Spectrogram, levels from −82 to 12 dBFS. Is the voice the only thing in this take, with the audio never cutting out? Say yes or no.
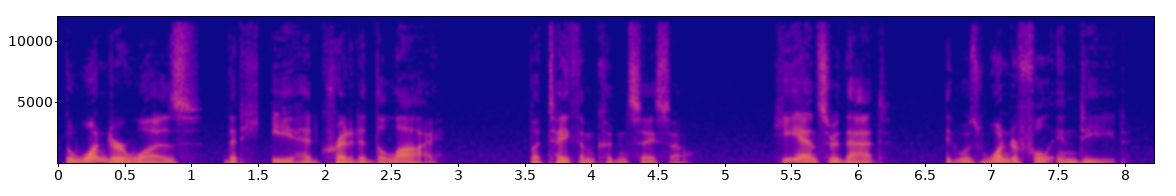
no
